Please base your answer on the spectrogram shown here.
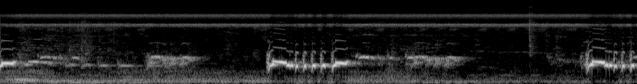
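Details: Zebra dove (perkutut) of the 'udanmas silver' singing style, used as a lure to set other doves singing: stuttering pulsed coos that settle into a rolling, slightly falling trill, phrases about every three seconds, with a steady high electronic whine.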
